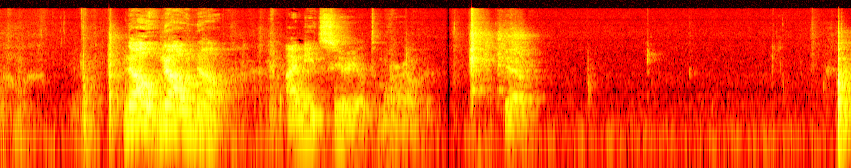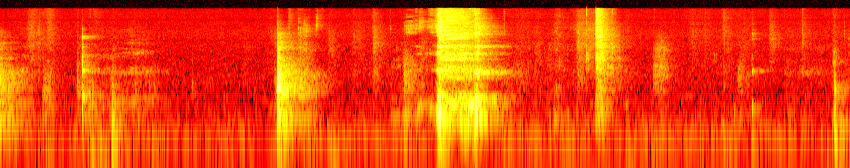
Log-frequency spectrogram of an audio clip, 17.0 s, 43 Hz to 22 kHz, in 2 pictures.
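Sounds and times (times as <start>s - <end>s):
boy coughing and gagging: 12.7s - 13.7s.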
